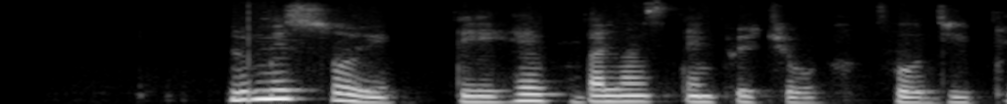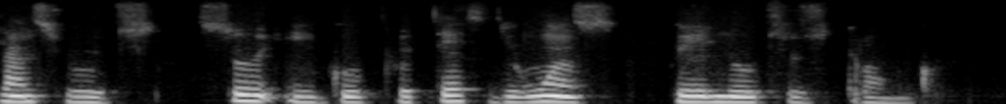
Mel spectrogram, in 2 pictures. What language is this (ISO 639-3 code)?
pcm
